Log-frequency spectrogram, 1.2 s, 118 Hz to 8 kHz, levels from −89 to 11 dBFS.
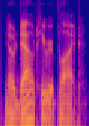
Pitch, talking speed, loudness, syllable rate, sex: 90 Hz, 200 wpm, -20 LUFS, 4.7 syllables/s, male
